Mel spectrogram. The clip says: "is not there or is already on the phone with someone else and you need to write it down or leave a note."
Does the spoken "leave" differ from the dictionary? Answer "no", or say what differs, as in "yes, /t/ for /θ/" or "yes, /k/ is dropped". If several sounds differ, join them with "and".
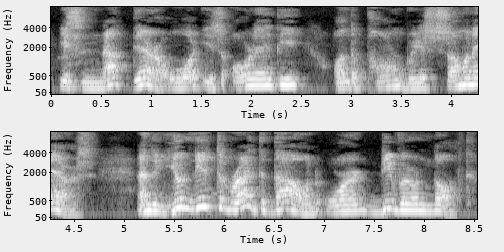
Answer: yes, /n/ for /l/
